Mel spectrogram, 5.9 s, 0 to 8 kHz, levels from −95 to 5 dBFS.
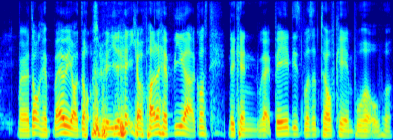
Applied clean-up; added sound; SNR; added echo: none; none; none; none.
